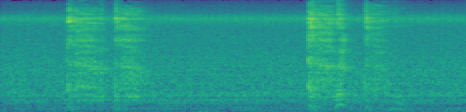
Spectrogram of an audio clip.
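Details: Girl coughing: two pairs of short, harsh coughs over steady background hiss.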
